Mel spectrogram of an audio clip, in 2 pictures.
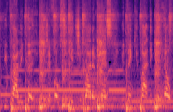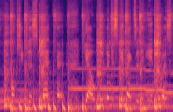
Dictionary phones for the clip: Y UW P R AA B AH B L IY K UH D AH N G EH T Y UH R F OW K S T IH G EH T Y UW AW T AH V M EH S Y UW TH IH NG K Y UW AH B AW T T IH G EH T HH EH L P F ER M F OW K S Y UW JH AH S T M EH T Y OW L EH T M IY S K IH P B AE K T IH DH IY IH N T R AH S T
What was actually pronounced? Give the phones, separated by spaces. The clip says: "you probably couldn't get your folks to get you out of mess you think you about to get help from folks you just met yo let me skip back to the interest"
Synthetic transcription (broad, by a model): Y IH P R AA B AH B L IY K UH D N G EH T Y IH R F OW K S T IH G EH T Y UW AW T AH M EH S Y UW TH IH NG K Y AH B AW T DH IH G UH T HH EH L P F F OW K S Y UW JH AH S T M EH T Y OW L EH T M IY S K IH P B AE K T IH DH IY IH N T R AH S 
